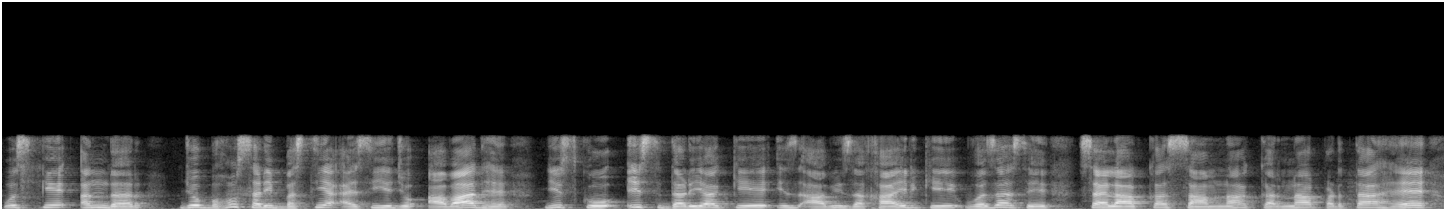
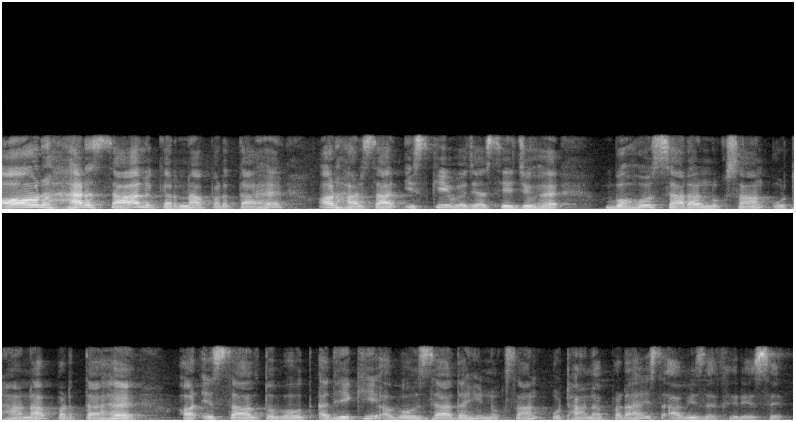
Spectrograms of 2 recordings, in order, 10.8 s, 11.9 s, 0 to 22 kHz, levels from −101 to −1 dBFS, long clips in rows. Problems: constant background noise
